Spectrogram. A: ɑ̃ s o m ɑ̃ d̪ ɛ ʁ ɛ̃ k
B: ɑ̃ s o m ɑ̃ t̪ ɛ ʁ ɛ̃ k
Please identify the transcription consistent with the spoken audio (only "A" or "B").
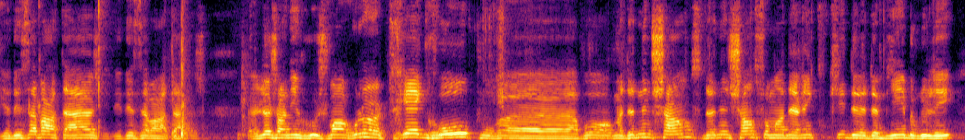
A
